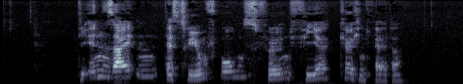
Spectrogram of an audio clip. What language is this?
German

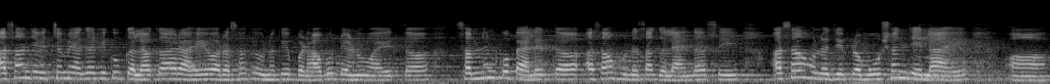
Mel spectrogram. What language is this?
Sindhi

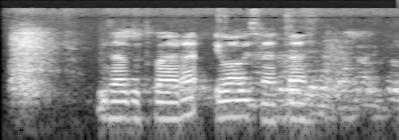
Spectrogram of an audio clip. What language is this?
Kinyarwanda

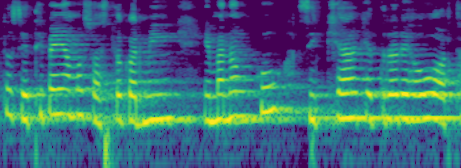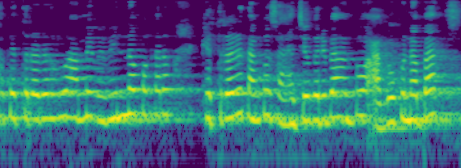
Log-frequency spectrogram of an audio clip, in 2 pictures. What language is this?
Odia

